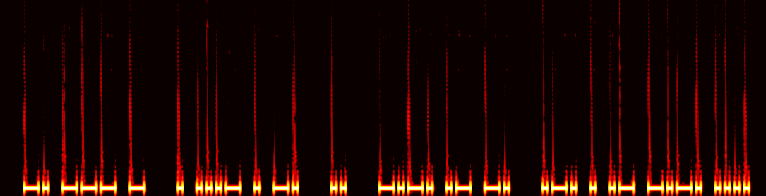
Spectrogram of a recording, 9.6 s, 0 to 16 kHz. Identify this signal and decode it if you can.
Morse code, heard as a keyed tone, about 20 wpm, 700 Hz. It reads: NOT EVEN I CAN REACH
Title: Sentences from Top 1000 Words - Review Part 2 - 20wpm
